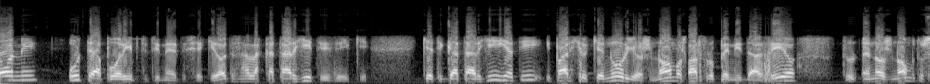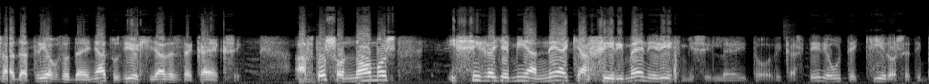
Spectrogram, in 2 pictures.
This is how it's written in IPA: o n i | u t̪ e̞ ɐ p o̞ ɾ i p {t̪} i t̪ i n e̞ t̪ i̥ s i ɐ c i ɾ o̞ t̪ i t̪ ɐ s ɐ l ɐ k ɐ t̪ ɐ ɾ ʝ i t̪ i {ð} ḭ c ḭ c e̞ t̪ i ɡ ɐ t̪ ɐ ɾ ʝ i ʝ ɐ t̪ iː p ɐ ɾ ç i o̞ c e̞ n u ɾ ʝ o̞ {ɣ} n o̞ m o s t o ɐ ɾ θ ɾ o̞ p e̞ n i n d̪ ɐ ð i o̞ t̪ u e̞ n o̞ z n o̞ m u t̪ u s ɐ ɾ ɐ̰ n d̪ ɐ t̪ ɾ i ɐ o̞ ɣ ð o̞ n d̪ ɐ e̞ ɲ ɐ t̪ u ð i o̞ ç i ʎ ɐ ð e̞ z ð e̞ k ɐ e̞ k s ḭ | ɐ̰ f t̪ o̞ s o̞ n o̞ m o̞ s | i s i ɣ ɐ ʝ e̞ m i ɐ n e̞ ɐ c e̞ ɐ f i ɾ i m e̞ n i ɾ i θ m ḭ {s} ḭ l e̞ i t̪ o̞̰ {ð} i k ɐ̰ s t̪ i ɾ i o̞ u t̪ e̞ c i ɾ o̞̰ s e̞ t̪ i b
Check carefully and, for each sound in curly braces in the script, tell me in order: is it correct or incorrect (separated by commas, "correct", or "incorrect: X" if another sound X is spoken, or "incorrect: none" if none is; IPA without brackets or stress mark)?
correct, correct, incorrect: z, correct, correct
